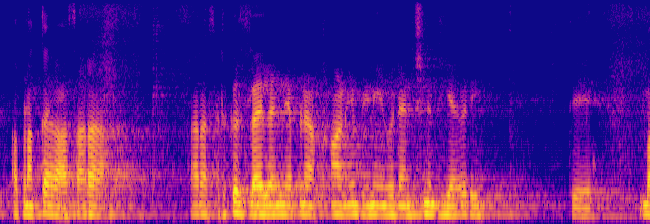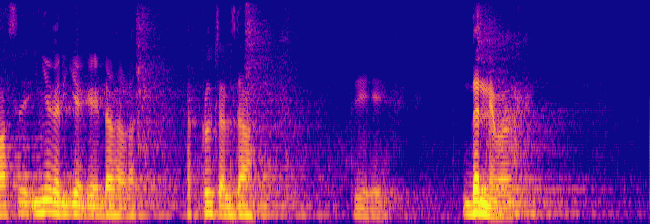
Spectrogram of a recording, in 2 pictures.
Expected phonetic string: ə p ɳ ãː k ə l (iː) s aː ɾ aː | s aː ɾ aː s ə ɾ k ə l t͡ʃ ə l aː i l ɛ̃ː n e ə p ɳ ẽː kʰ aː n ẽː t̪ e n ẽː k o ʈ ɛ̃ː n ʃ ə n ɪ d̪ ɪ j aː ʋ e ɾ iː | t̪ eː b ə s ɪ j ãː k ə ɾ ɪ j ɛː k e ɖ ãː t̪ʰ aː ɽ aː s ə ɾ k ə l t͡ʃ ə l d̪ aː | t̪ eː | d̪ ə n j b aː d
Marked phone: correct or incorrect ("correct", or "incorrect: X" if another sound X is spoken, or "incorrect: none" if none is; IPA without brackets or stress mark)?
incorrect: aː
